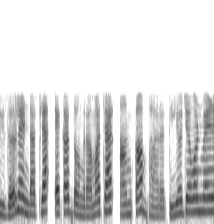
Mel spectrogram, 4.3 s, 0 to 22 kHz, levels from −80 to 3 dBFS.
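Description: Throughout, the iLBC codec codes each frame independently, consistent with its 20 ms mode. It removes everything above 3.8 kHz and leaves the speech plainly rough and synthetic.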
